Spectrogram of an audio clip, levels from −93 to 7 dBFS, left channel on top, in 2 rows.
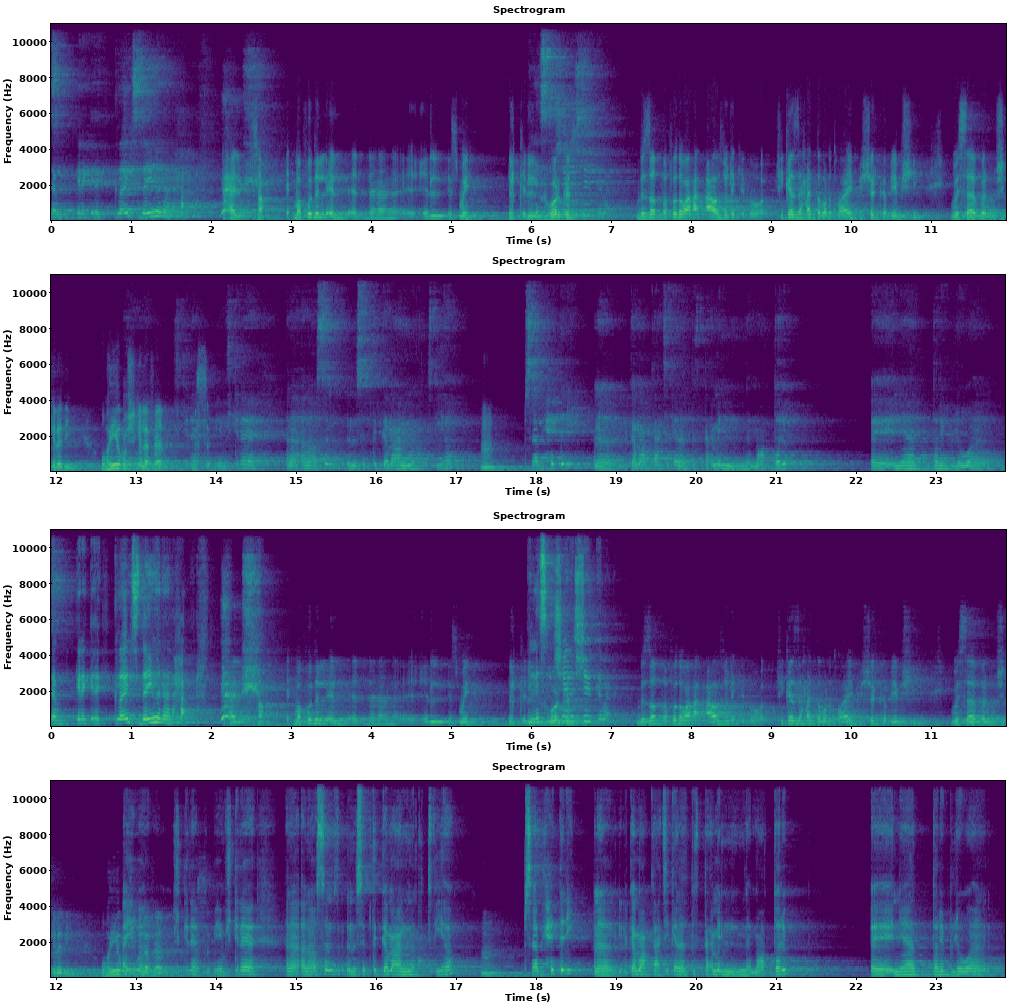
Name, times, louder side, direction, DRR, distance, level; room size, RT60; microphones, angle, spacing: voice 1, 0.0-2.6 6.0-7.0 12.8-13.2 13.6-17.0 17.9-21.2 22.2-23.7, right 5 dB, 80° right, 11 dB, 0.4 m, -33 dB
voice 2, 2.2-2.7 3.0-5.3 5.7-6.5 7.3-12.2 12.6-13.4 13.7-13.9 17.3-17.5, left 3 dB, 50° left, 10 dB, 0.5 m, -31 dB
11.5 x 6.0 x 8.4 m, 2.3 s
head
